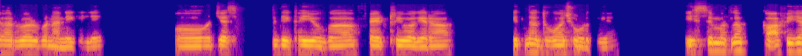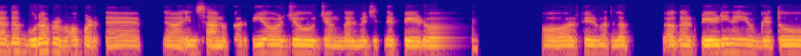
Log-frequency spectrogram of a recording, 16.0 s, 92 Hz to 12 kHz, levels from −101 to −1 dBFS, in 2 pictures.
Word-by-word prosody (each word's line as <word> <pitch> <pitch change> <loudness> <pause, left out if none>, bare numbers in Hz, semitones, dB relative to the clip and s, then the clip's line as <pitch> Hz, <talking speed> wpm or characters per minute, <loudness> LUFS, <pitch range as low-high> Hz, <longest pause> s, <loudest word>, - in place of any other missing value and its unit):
घर-वर 120 0 +1
बनाने 105 -2 -1
के - - -21
लिए 110 +1 -5 0.8
और 110 +1 0
जैसे 120 0 -4
देखा 120 0 +1
ही 120 - +7
होगा 115 +1 +2 0.2
फैक्ट्री 115 +1 +1
वग़ैरह 115 0 +2 0.7
कितना 130 +1 -1
धुआँ 120 0 -1
छोड़ती 110 -3 -4
हैं, 110 - -24 0.8
इससे 125 +5 0
मतलब 150 +1 +1 0.2
काफ़ी 145 - +3
ज़्यादा 145 0 +2
बुरा 135 +2 +3
प्रभाव 125 -4 -1
पड़ता 115 -2 -3
है 115 +1 -3
अ, 115 +1 -6
इंसानों 115 -1 0
पर 125 - -6
भी 125 +1 +2
और 130 -2 +2
जो 125 -1 +5
जंगल 115 -1 -1
में 120 +1 -1
जितने 125 +1 -3
पेड़ 115 +1 +3 1.2
और 120 0 0
फिर 125 -2 +3
मतलब 120 -1 -1 0.4
अगर 125 0 +1
पेड़ 125 +1 +7
हीं 135 -1 0
होंगे 120 -1 -1
तो 125 - +3
120 Hz, 155 wpm, -22 LUFS, 115-125 Hz, 1.2 s, ही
